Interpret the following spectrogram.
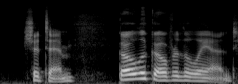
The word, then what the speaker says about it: Shittim: and Tim that's exactly how it's spelled shittim go look over the land he said especially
